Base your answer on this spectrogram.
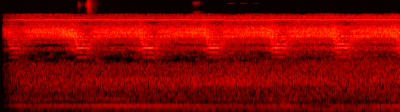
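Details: Cicadas chirping in a dense, steady high-pitched buzz, with soft pulsing swells roughly every second; a faint low hum runs underneath.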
